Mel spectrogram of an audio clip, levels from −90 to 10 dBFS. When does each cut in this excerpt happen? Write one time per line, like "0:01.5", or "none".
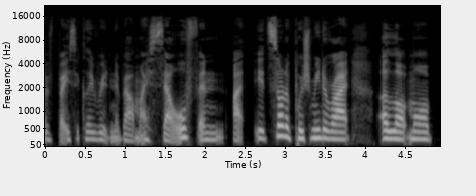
none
